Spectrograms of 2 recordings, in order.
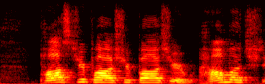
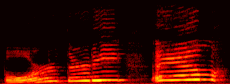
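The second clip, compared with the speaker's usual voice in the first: mock wail; 13 semitones higher than usual. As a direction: fake sob of self-pity. Mock cry about early hours.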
